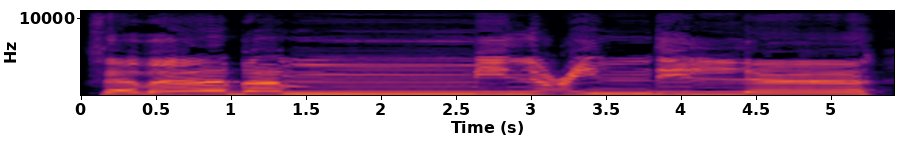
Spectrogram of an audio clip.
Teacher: من تحتها الانہار ثوابا من عند اللہ، یہ دیکھیے ثوابم، با کے پر تنوین ہے، تنوین کے بعد جو ہے میم آ رہا ہے، اور میم جو ہے حروف یرملون میں سے ہے تو یہاں پر ادغام ہوگا، تو ہم اسے غنّے کے ساتھ پڑھیں گے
